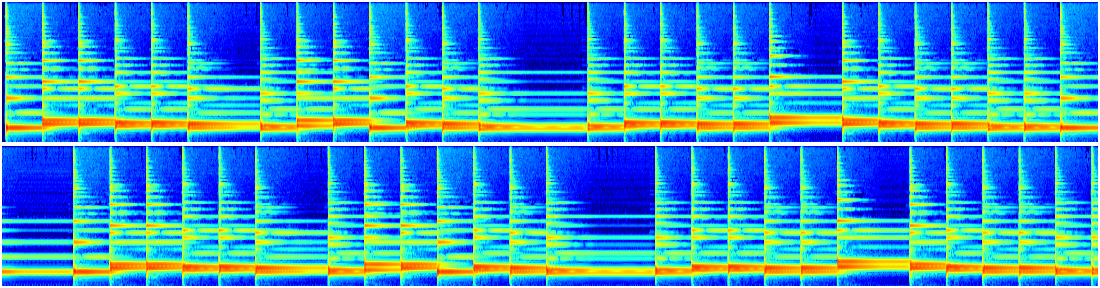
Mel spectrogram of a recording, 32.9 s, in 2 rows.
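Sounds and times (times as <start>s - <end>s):
harp in F major: 0.0s - 32.8s.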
